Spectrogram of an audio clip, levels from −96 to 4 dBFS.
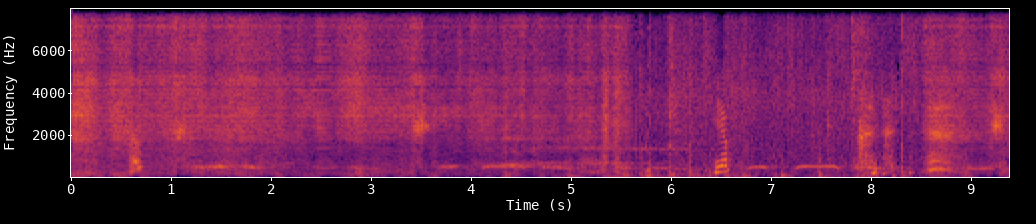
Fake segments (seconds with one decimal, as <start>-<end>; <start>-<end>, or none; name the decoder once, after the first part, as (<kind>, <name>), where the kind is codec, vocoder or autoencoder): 0.0-5.6 (vocoder, WaveNeXt); 8.5-9.4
